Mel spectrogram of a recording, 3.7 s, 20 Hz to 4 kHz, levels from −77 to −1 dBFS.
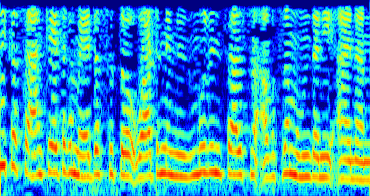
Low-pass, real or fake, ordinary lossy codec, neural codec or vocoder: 3.6 kHz; real; AAC, 32 kbps; none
